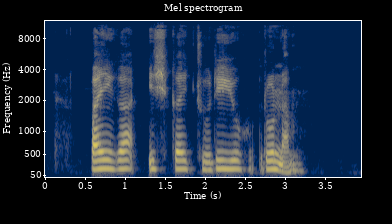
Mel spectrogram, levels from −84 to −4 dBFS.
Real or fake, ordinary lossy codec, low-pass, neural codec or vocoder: real; Opus, 32 kbps; 10.8 kHz; none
